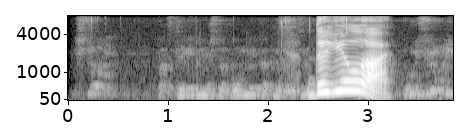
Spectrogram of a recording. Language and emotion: Russian, angry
